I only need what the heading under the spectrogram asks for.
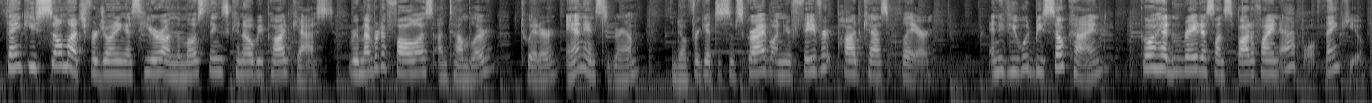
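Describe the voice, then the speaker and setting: Woman, podcast co-host, casual chat, excitable and chatty, faint music under. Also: mid-range voice, brisk.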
